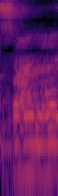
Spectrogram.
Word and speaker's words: Sinai: Sinai. Yep. You can pronounce it Sinai, you can pronounce it Sinai, it doesn't really matter.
